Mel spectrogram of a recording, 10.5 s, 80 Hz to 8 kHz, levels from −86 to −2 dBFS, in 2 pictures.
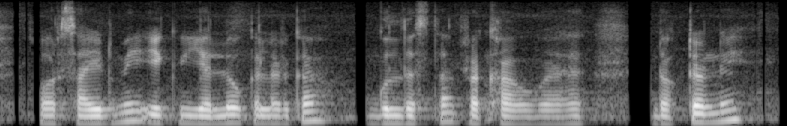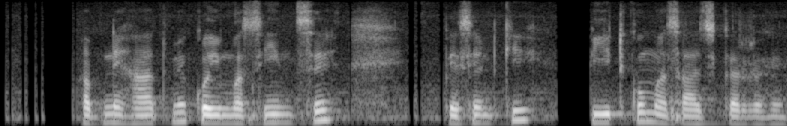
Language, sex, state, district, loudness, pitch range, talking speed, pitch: Hindi, male, Bihar, Bhagalpur, -21 LUFS, 125-155 Hz, 155 wpm, 130 Hz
